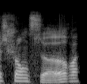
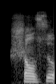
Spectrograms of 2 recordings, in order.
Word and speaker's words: Champsaur: us mort vers 710 champsaur que l'on prononce en français chance hors chansons en occitan vivaro alpin et la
